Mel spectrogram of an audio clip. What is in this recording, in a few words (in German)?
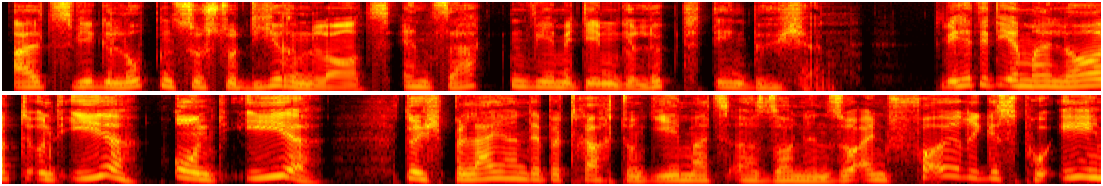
synchron, Lip-Sync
